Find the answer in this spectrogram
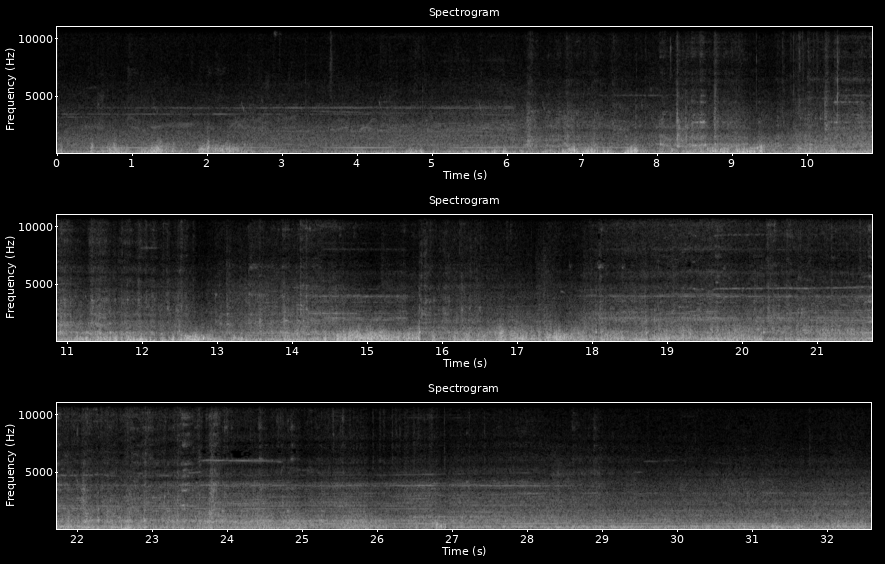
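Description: A three-section low-floor articulated tram moving off and passing close by: its wheels rumble on the rails, with a few clicks over rail joints, loudest about halfway through. It then runs on at a greater distance with a faint steady tone.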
